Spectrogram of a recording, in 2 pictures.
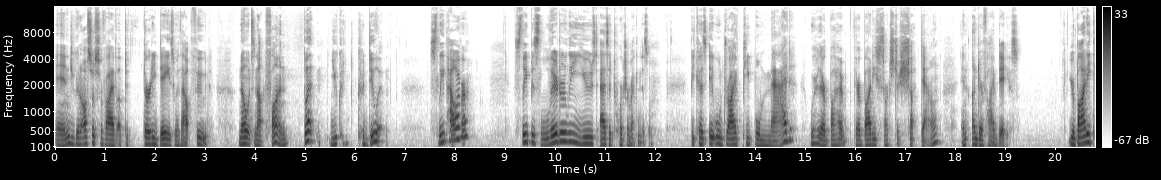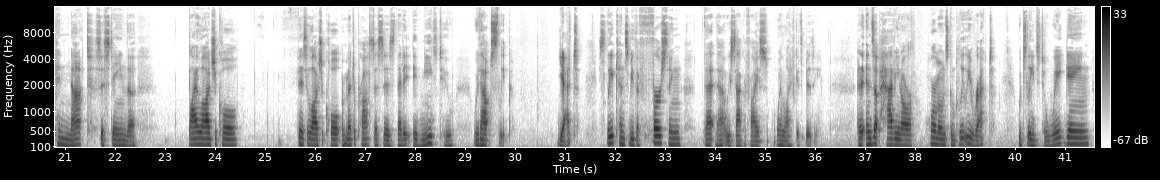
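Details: Adult woman with a stutter since birth, speech therapy throughout childhood, still stuttering day to day and getting stuck on words; audible repetitions: stuttering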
